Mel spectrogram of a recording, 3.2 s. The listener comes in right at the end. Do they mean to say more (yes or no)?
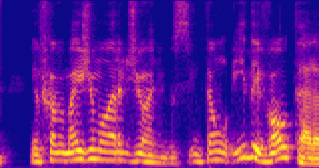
no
